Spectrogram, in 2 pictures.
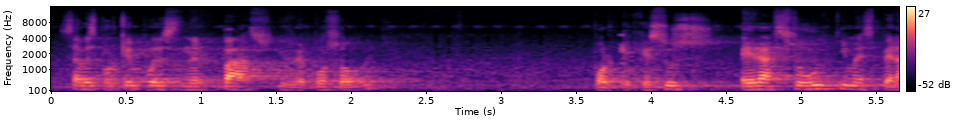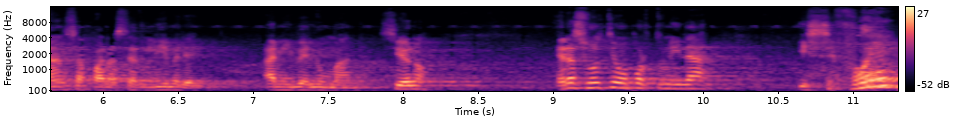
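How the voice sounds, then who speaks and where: Male preacher, high bright voice, dramatic storytelling, very echoey church hall, long reverb. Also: moderate pace, pauses often, slight background noise. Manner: dramatic retelling, asks the congregation questions. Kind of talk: sermon.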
